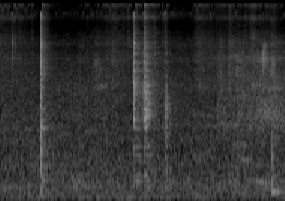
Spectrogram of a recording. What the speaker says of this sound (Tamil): நல்லா மிக்ஸ் பண்ணி விட்டுக்கோங்க எல்லாமே நல்லா சேர்கிற மாதிரி கலந்துக்கலாம்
